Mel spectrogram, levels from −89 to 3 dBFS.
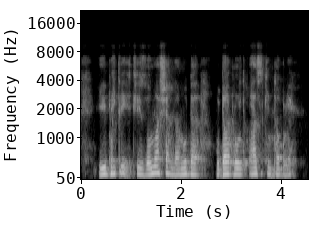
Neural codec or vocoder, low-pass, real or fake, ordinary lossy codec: codec, 16 kHz, 2 kbps, FreqCodec, larger model; 7.2 kHz; fake; Opus, 24 kbps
